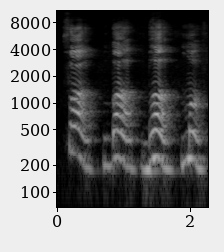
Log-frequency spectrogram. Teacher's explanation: दोनों होठों का यूज हो रहा है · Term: द्योष्ठ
